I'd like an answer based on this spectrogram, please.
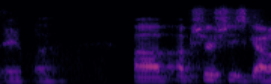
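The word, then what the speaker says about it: Aella: got some crazy Kayla it's Ayla yeah I think it's Ayla uh I'm sure she's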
